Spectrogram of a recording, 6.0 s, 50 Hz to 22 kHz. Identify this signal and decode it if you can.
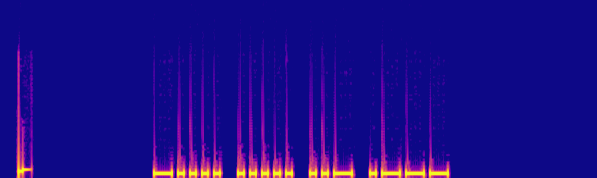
Morse code, heard as a keyed tone, about 20 wpm, 700 Hz. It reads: 65UJ
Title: Four Challenging Letter-Number Combinations 20wpm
